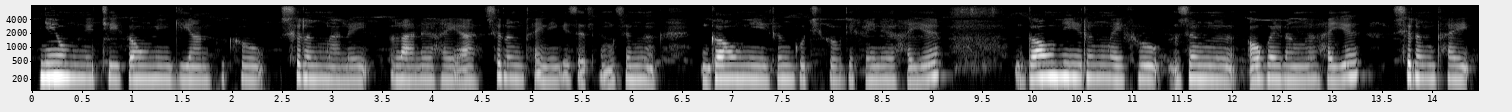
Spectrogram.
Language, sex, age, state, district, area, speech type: Bodo, female, 30-45, Assam, Udalguri, urban, spontaneous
